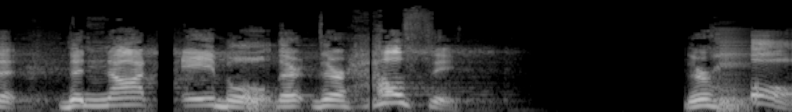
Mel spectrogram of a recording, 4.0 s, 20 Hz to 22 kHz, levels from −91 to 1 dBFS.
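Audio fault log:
0.79 s to 1.88 s, block of digital silence: the output buffer likely went unfilled twice, and zeros were written in its place. Just after "the not" at 0.79 s the audio drops out for about 88 ms, a clear hole. At 1.85 s a 23 ms gap, which fits a 1024-sample buffer, sounds like a short hole. Each drops and returns with no fade.
1.23 s to 3.80 s, lost LE Audio frames: the Bluetooth LE Audio link dropped frames, and the LC3 decoder filled the gaps by repeating the last spectrum with randomised signs. From 1.23 s, just after "the not", about 100 ms is missing in short bursts across 160 ms, so the sound turns into brief noisy smears. From 3.60 s, 170 ms is lost over 200 ms, including one run of roughly 150 ms, where the smear fades away into near silence.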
